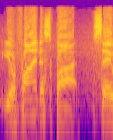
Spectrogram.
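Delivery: ordinary delivery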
